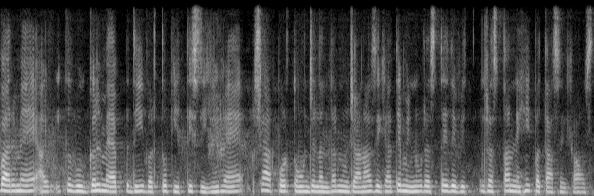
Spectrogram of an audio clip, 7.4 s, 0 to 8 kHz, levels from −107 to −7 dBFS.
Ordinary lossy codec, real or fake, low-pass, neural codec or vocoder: none; fake; none; codec, 16 kHz, 4.8 kbps, FACodec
